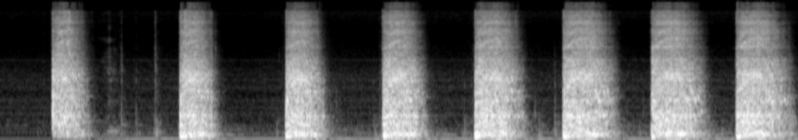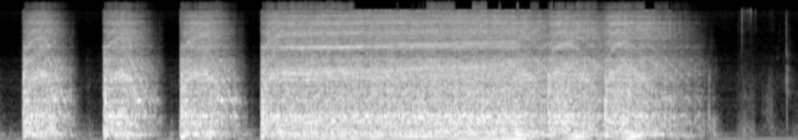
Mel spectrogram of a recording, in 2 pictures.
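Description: A countertop blender grinds almonds, first in about ten loud, short pulsed bursts, then in one continuous roaring run of several seconds that cuts off abruptly.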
